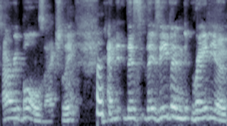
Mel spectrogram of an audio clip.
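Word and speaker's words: Harry Baals: he'd be saying it's harry balls actually and there's even radio presenters who would get a call from him mid broadcast saying this is your mayor son it's pronounced balls whenever they tried to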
